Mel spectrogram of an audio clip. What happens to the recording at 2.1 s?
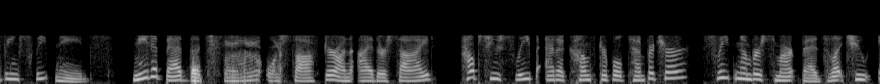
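At 2.1 s the speech falls into a codec payload misread, running from 1.86 to 2.85 s, between "a bed" and "on either side". The G.726 code words are read with their bits in the wrong order. The speech is buried in harsh distortion.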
